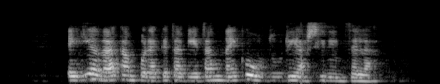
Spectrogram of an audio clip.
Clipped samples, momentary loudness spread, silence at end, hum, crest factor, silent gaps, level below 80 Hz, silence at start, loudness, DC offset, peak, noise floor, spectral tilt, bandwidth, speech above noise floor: under 0.1%; 9 LU; 0.6 s; none; 20 dB; none; -66 dBFS; 0.7 s; -19 LUFS; under 0.1%; -2 dBFS; -66 dBFS; -4.5 dB/octave; 7.6 kHz; 46 dB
